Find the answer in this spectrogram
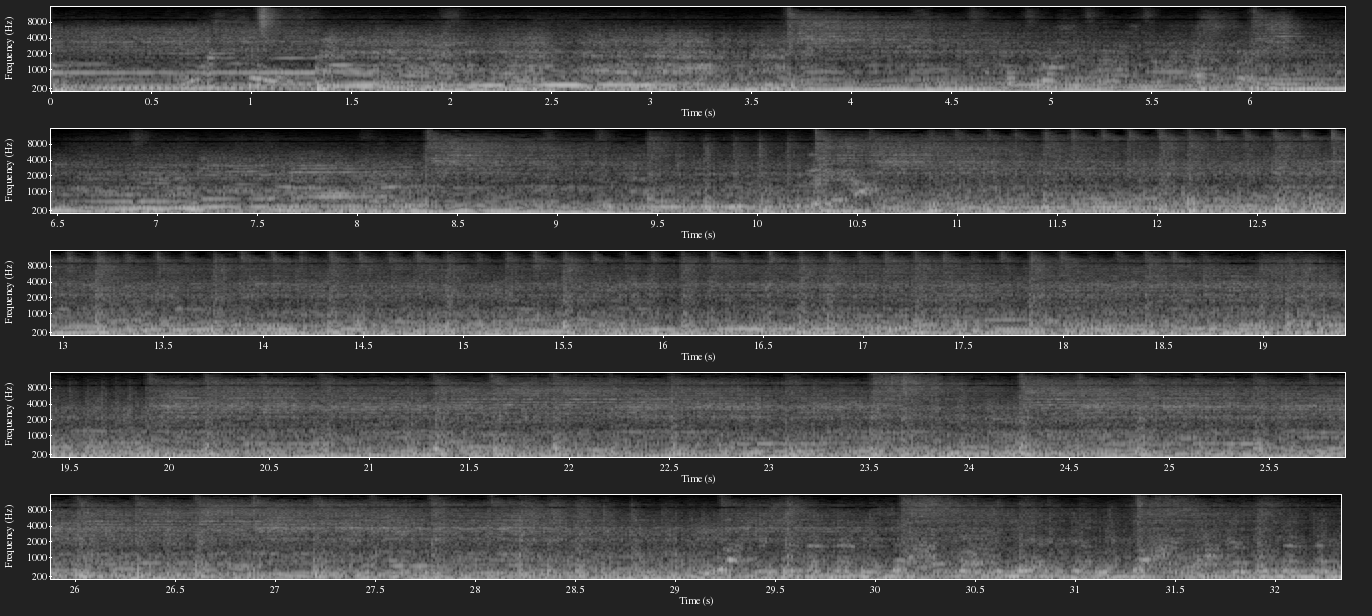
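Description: A rock band playing live: electric guitars, bass guitar and drum kit, coming in loud at the start and keeping up a steady, dense rhythm.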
